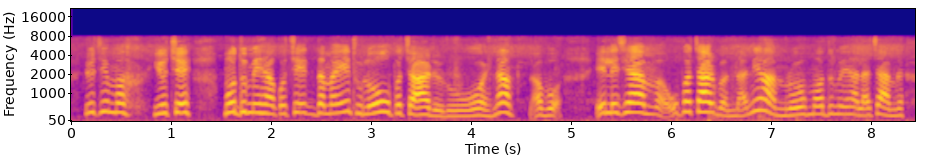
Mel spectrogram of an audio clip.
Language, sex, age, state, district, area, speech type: Nepali, female, 30-45, West Bengal, Kalimpong, rural, spontaneous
